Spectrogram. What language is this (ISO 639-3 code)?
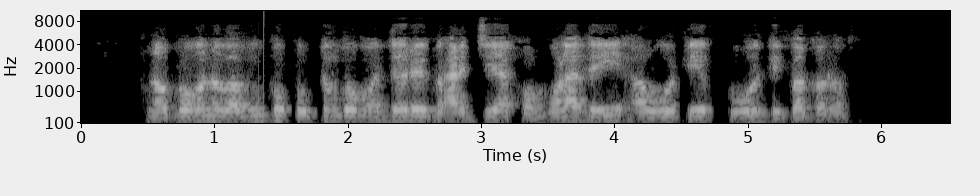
ori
